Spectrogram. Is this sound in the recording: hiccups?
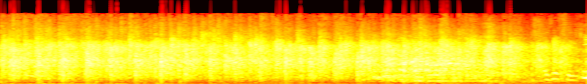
no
